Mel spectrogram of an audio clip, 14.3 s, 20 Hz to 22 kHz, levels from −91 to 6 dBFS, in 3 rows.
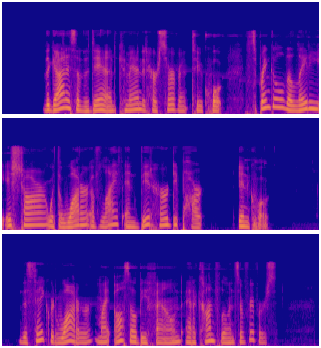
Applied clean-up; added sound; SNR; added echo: neural mask model DeepFilterNet 3.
